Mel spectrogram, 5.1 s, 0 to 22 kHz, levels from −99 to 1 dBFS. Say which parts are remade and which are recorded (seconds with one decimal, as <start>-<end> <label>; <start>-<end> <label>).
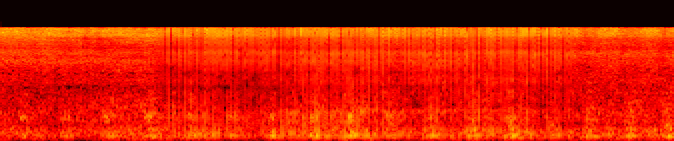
0.0-1.2 recorded; 1.2-4.3 remade; 4.3-5.1 recorded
